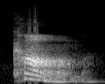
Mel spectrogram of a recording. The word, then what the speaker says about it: calm: questa è calma si un'altra parola dove la l non va pronunciata quindi com e allora l'ultima parola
